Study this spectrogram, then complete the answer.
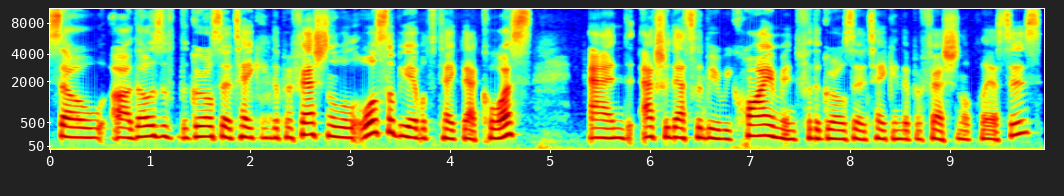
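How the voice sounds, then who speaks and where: With a New York accent, a woman speaks at a fairly quick pace over a quiet background. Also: ordinary pitch variation. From New York, Far Rockaway. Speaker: art teacher. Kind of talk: interview. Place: meeting room. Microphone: studio mic.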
